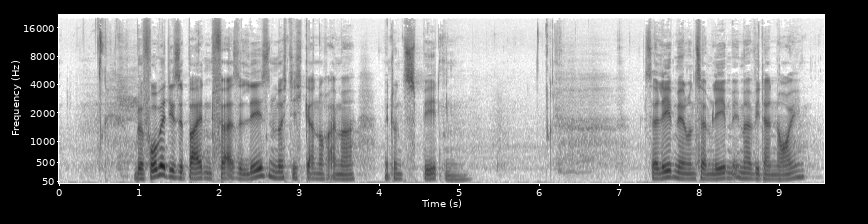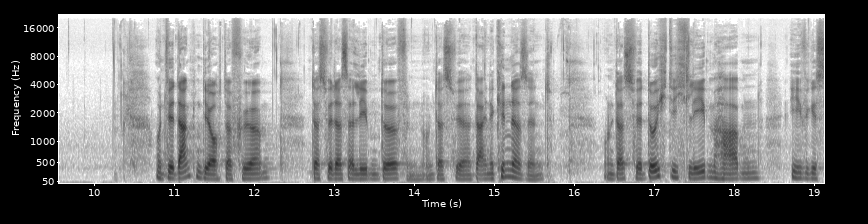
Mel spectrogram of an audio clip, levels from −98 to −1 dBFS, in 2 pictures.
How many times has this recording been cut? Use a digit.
1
